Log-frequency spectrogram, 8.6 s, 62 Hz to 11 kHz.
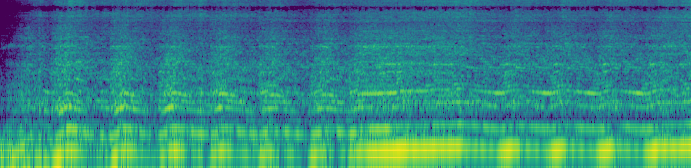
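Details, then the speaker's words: Honda Elite 50 49cc two-stroke scooter, kick-started, revving up and down: light tinny rattle over the exhaust buzz, ring rattle from slop in the worn top end, which the owner says these all have; runs otherwise strong. "These come standard with something called ring rattle. They all do it. You'll hear it. Just some slop in the top end."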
